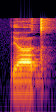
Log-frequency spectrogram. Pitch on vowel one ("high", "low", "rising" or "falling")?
high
